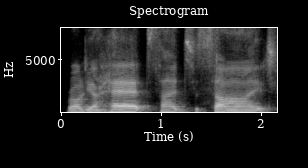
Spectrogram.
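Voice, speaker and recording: Slow, low-voiced woman guiding relaxation. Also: level tone. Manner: gentle, unhurried, soothing guidance. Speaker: yoga nidra teacher. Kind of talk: guided relaxation instruction.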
